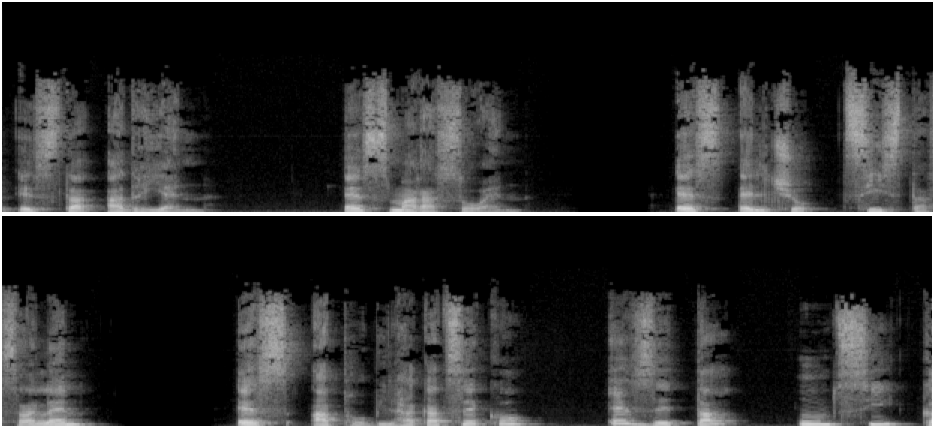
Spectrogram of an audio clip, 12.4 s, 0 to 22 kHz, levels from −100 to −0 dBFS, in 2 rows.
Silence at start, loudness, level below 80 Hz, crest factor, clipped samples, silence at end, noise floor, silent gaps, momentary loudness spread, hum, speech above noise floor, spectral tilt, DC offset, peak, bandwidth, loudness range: 0 s; -29 LUFS; -58 dBFS; 20 dB; under 0.1%; 0 s; -76 dBFS; 3.84-4.30 s, 7.02-7.60 s; 11 LU; none; 47 dB; -4.5 dB/octave; under 0.1%; -12 dBFS; 15.5 kHz; 3 LU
